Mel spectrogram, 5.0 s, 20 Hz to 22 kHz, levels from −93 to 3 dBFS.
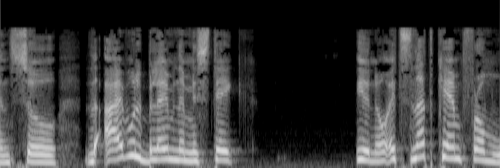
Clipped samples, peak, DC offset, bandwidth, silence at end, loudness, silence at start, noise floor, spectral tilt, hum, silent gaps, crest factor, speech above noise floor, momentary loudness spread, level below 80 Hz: under 0.1%; -6 dBFS; under 0.1%; 11 kHz; 0 s; -18 LUFS; 0 s; -61 dBFS; -4.5 dB/octave; none; none; 12 dB; 43 dB; 5 LU; -48 dBFS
